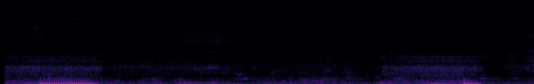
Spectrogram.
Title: TikTok dog. Каплер сладко храпит .BED time snoring.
